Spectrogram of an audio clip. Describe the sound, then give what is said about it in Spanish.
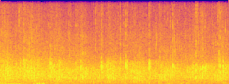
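An audience applauds the Lord loudly, a dense, continuous wash of many hands clapping at an even loudness for the whole stretch, with no voices standing out. “Aplaude fuerte al Señor.”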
